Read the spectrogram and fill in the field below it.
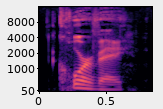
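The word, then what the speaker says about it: corvina: Corvée. There we go. That's how you say it.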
